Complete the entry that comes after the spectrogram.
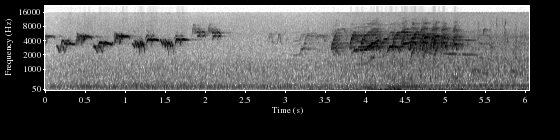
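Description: Several small birds chirping: a run of short stepped notes in the first two seconds, then denser overlapping chatter from about three and a half seconds in, over a faint steady low hum.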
